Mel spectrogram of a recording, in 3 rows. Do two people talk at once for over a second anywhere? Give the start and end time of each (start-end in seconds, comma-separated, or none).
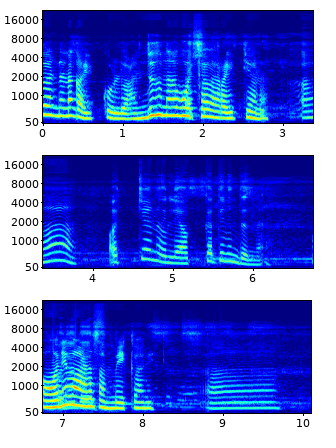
none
